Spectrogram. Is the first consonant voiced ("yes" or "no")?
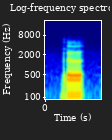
yes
